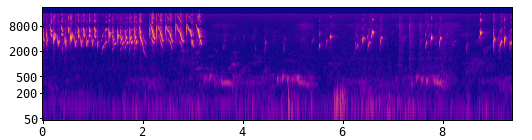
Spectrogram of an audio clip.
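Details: Wild European goldfinch singing: a few seconds of dense, rapid twittering and trilled chatter, then scattered single high chirps amid soft low rumbling and a faint mellow hum.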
